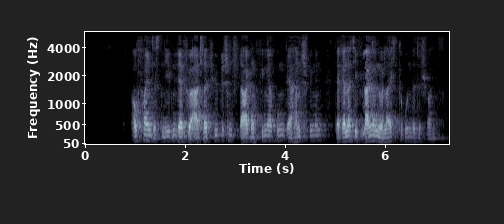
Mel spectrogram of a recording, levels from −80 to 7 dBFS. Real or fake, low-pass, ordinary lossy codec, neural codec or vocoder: real; 5.4 kHz; AAC, 24 kbps; none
